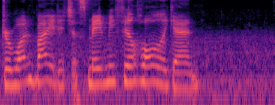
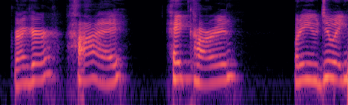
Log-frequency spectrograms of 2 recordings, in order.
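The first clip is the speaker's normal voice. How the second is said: normal talking voice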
